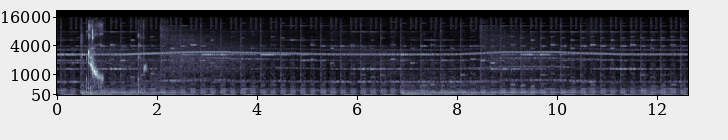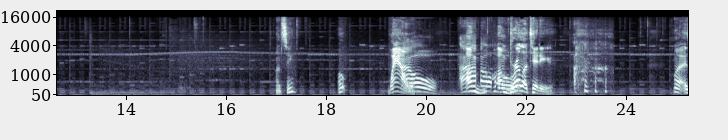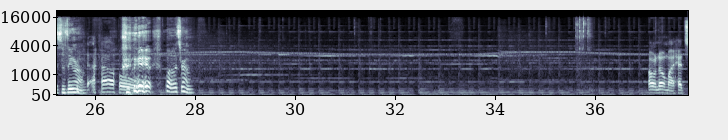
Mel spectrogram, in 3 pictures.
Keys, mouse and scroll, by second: 16.6 r, 17.6 s, 21.4 click, 21.6-24.4 middle drag, 24.6 ctrl+z, 25.0-26.5 middle drag, 29.4 click, 31.7-34.8 middle drag, 31.7 click, 35.8 ctrl+KP_Add, 37.4 g.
